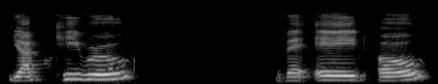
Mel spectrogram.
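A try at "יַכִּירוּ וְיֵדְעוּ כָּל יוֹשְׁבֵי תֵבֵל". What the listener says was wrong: There's a yud there. The yud has a sound.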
